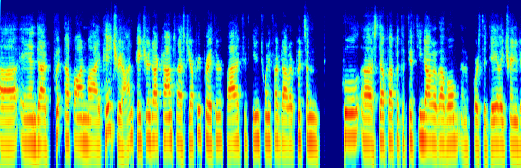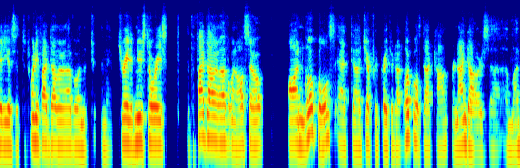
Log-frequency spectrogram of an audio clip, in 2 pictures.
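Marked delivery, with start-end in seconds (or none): 9.2-12.6 words rattled off too fast. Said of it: "'cause I'm talking too fast".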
